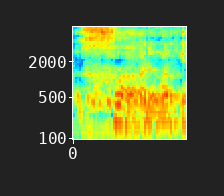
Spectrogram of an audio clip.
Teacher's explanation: Kha di mana? Di atas jakun dia. Kha ada ngoroknya digigit seperti itu.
